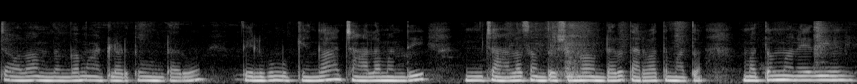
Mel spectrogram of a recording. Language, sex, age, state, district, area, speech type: Telugu, female, 18-30, Andhra Pradesh, Konaseema, urban, spontaneous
